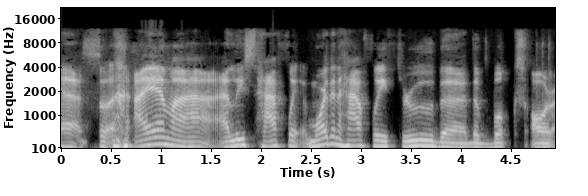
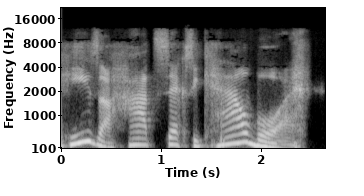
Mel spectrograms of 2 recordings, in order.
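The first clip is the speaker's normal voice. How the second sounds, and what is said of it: Put-on Southern accent. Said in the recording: “said in her southern accent ... Did you have to do a southern?”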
